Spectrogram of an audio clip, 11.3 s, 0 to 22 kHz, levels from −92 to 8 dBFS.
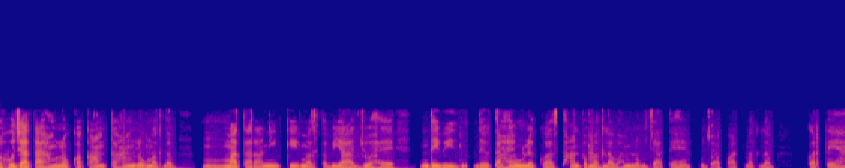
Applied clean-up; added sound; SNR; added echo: none; Electric guitar; 12 dB; none.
